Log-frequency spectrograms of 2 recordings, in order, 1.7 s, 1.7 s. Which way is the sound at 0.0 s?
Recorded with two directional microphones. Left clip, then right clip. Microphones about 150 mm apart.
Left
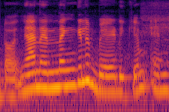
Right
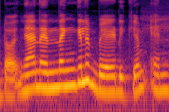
35° right (ahead or behind).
